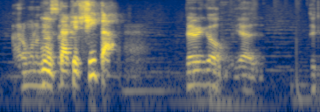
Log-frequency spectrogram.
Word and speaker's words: Takeshita: I don't want to miss Takeshita. There you go. Yeah. Did you say take a shit? Yeah, Takeshita.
